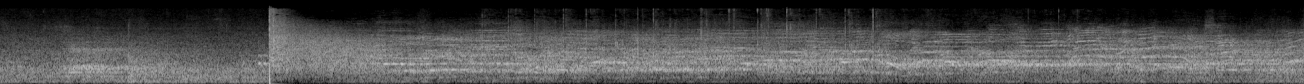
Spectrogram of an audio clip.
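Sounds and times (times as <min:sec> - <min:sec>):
starter's pistol crack: 0:02.7 - 0:03.4
spectators shouting and cheering: 0:03.5 - 0:13.0.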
